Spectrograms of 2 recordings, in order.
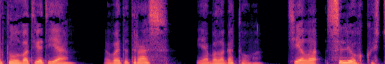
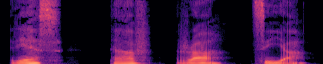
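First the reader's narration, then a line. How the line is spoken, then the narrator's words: Smug drawl, syllable by syllable. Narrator (Russian): самодовольно протянул по слогам он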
